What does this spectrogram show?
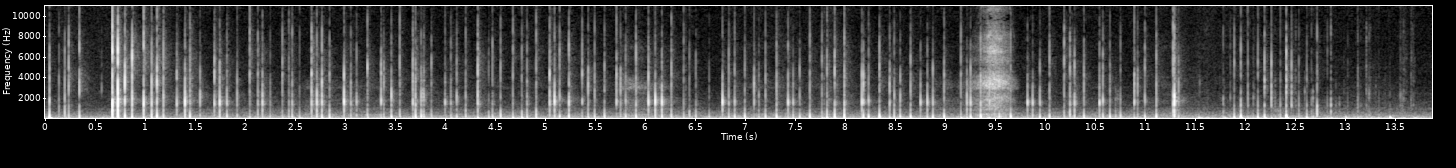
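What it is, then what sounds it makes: Glass-backed smartphone. Fingernails scratch and tap rapidly on the glass back of a thin, solid black Android phone held in both hands. Dense, sharp, bright clicks and brief scratches overlap a steady low hum at a quiet level, with one brighter scratching burst near the end.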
